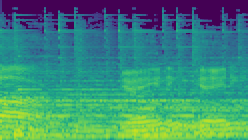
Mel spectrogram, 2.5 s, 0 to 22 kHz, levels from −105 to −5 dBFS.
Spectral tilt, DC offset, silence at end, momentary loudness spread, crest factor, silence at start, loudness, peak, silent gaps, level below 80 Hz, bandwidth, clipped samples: -6.5 dB/octave; under 0.1%; 0 s; 6 LU; 16 dB; 0 s; -17 LUFS; -2 dBFS; none; -30 dBFS; 17 kHz; under 0.1%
